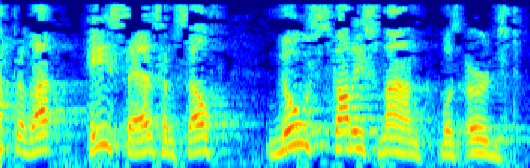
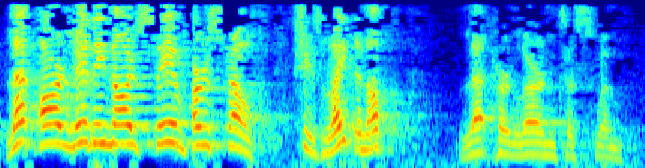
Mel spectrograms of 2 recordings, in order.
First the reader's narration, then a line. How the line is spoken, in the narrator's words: exclaiming gleefully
